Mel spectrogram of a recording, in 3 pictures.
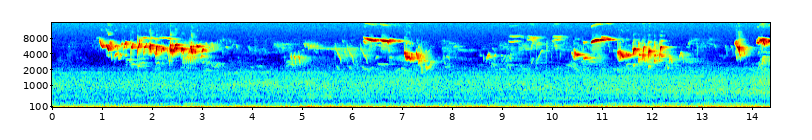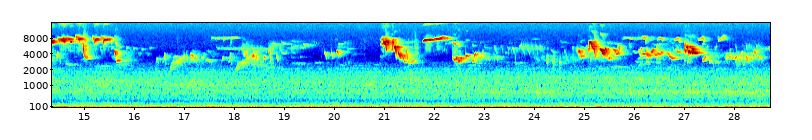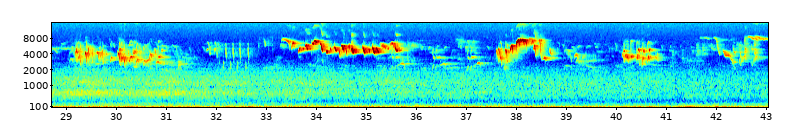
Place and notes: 04:30 Berlin, Alt-Friedrichsfelde, Dreiecksee - train junction, pond ambience
Deutschland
